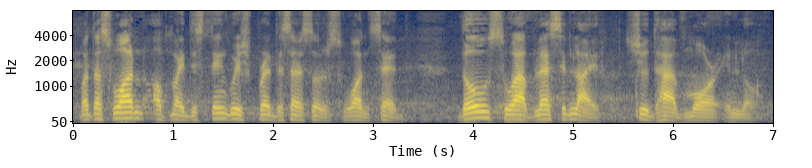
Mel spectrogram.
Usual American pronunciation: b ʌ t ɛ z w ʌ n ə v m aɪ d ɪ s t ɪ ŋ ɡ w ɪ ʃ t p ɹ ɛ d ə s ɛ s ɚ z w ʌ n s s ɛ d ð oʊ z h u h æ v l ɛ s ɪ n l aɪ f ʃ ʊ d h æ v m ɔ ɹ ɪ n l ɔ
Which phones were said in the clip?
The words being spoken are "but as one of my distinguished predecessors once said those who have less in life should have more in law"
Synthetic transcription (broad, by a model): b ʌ t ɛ s w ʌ n ə v m aɪ d ɪ s t ɪ ŋ ɡ w ɪ ʃ t p ɹ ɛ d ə s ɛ s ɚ s w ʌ n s s ɛ d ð oʊ s h u h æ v l ɛ s ɪ n l aɪ f ʃ ʊ d h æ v m ɔ ɹ ɪ n l ɔ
